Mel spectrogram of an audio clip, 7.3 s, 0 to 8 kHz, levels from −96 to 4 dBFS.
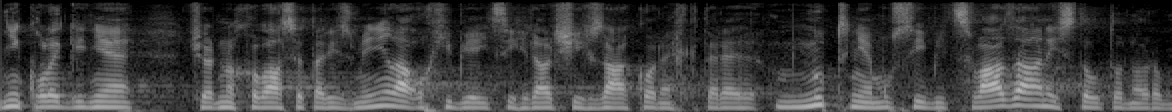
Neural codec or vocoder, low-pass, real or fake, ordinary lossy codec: none; 7.2 kHz; real; AAC, 48 kbps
